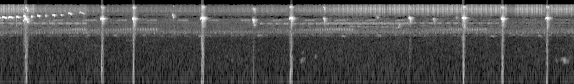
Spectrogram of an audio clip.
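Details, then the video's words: Golden lion tamarin screaming: a quick descending run of shrill, very high whistled notes opens, then scattered thin high whistles follow, with sharp clicks every second or two over a steady high hiss. "Som do mico leão dourado,mico leão dourado gritando"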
